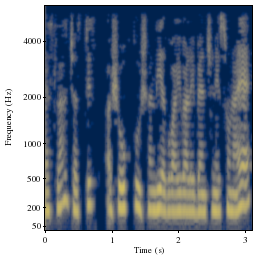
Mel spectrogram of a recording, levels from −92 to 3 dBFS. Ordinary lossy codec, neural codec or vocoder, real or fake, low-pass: none; none; real; 5.4 kHz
